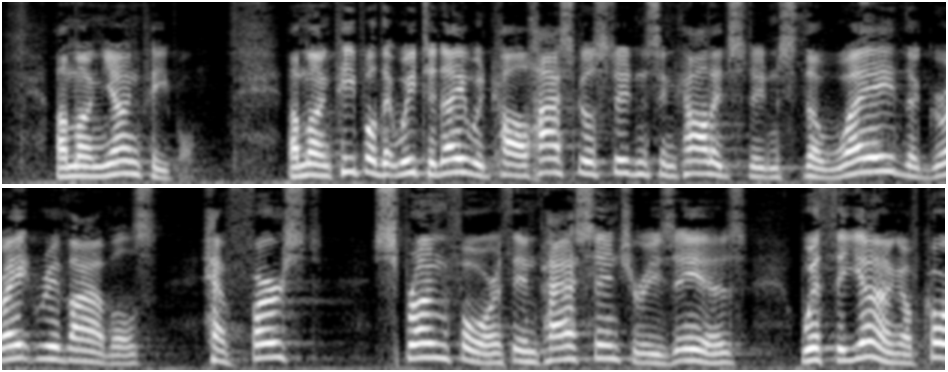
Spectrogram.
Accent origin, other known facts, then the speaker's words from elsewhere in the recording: Fort Worth, Texas, United States; Well, I am from Fort Worth, Texas.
